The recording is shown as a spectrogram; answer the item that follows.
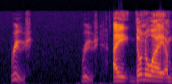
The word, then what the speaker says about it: Rouge: If Rogue ever... Is it Rogue or Rouge? Rouge.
